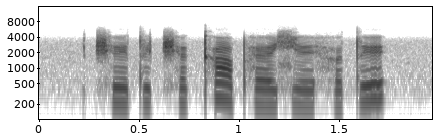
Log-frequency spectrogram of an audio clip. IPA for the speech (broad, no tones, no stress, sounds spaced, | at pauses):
t͡ʃʰ e t e t͡ʃʰ ɛ kʰ a pʰ ɛː ɕ eː h œ t e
